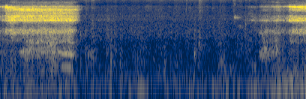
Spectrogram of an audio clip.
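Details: A person snoring during sleep: a loud, hissing, rough breath sound, then a quiet pause, then the next noisy breath beginning.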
